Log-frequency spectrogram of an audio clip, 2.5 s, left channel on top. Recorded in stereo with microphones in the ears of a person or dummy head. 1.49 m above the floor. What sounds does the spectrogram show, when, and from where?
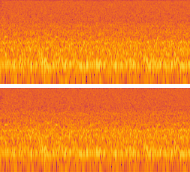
0.0 s an engine running: 10° right (ahead or behind)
